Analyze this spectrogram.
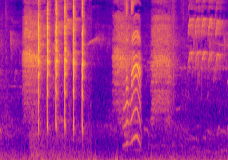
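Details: Talking Indian ringneck parrot gives six quick sharp clicks over a hissy background, then a rising-falling harmonic vocal phrase and more breathy, word-like noise.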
